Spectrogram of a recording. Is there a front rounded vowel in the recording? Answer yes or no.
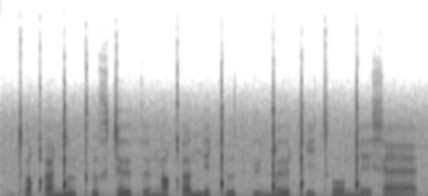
yes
